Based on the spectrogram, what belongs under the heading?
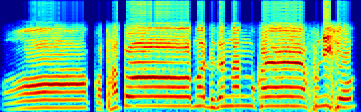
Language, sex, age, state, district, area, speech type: Assamese, male, 60+, Assam, Nagaon, rural, conversation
